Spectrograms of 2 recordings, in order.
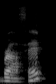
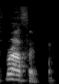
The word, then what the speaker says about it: Braithwaite: Anyway, so I decided to use a colloquial spin on it because it's pronounced Braffit.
